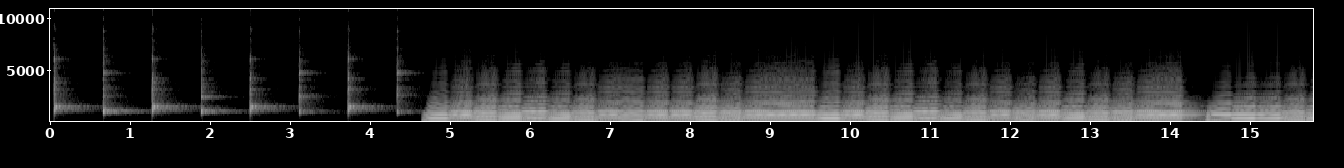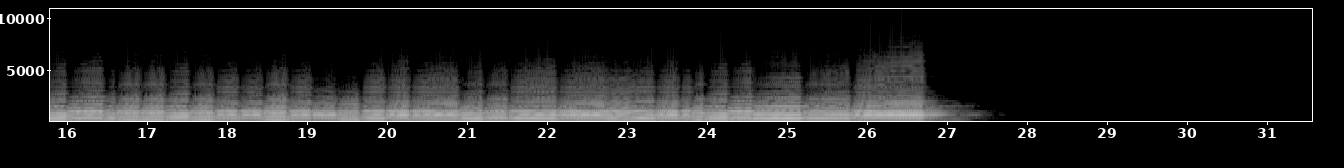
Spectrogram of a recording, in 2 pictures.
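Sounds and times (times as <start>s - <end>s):
trombone trio playing a carol: 4.7s - 26.8s.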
